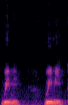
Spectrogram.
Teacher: trọng âm rơi vào âm tiết thứ nhất và cái nguyên âm của âm tiết thứ nhất Chúng ta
